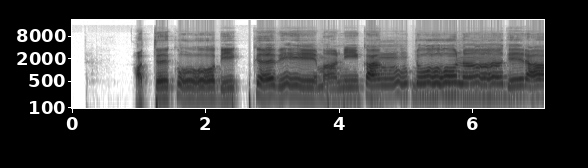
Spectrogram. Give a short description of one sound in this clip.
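A man chants steadily into a microphone, heard through a loudspeaker outdoors.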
